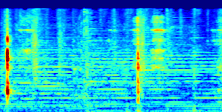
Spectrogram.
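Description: Miniature knife cutting through a slice of cucumber onto a small wooden cutting board: two crisp cuts about a second and a half apart.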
